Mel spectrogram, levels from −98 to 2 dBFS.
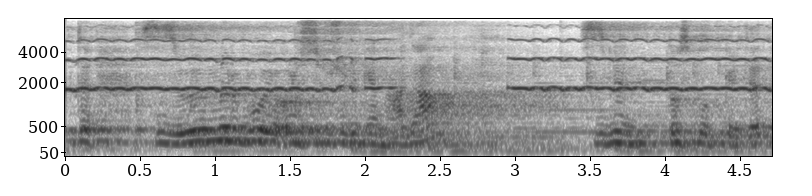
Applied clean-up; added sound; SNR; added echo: none; Wind instrument, woodwind instrument; -1 dB; reverberation time 2.7 s.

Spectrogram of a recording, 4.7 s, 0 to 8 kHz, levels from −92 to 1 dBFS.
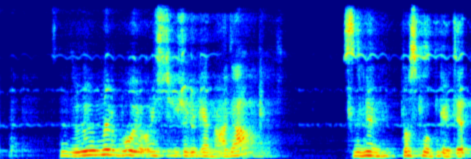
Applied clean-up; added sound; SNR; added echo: neural mask model DeepFilterNet 3.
